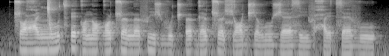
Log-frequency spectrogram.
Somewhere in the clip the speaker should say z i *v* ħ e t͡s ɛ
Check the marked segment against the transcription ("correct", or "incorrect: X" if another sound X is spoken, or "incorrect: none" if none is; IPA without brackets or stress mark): correct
